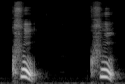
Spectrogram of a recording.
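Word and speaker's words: 九: 세월 그리고 날짜 시간 날짜와 시간에 들어갈 때는 반드시 쿠라는 발음을 정확하게 넣어 주셔야 됩니다 절대로 키우라고 발음해서는 안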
